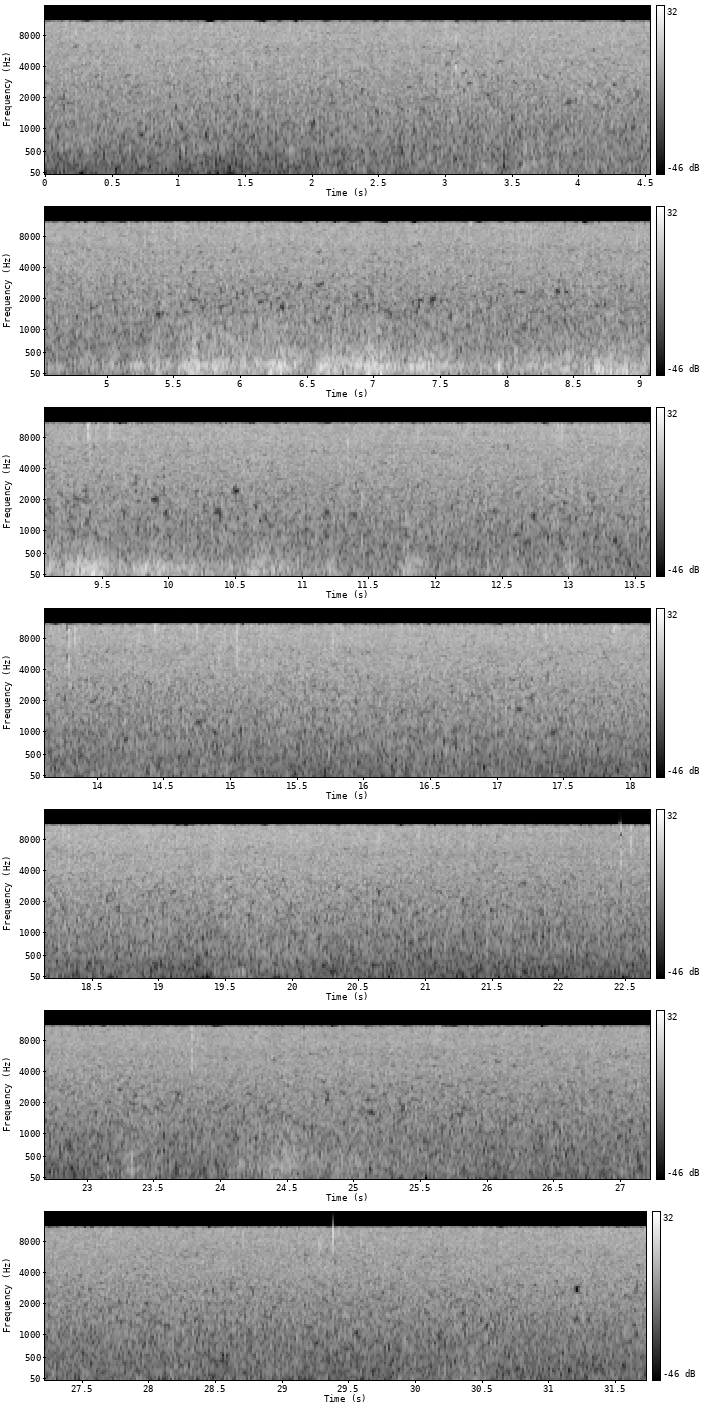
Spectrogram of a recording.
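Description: Steady rain with a long roll of thunder that builds a few seconds in, rumbles loudly for several seconds and fades away, then a shorter, fainter rumble of thunder later on.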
